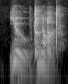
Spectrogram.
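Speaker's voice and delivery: usual speaking voice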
